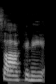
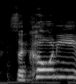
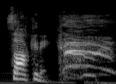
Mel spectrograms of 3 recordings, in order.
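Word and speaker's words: Saucony: for these are socony and yeah it is pronounced sakon I thought it was zakone or Sony or a bunch of other things but it's oh gosh now I forgotten it socony that's how you say it somebody's still going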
